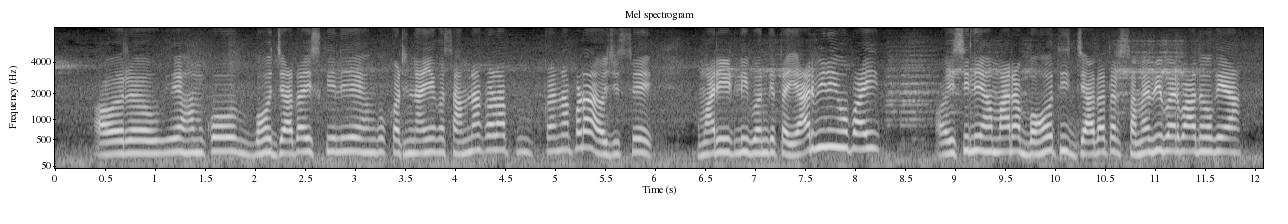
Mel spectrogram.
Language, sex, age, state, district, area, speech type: Hindi, female, 45-60, Uttar Pradesh, Mirzapur, rural, spontaneous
